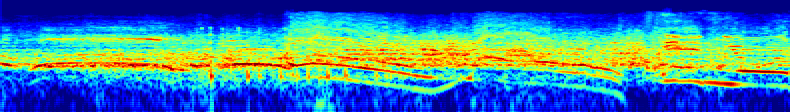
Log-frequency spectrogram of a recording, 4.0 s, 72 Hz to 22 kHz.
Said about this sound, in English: At 16, listen to the crowd. They're going to go nuts when he hits this thing.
